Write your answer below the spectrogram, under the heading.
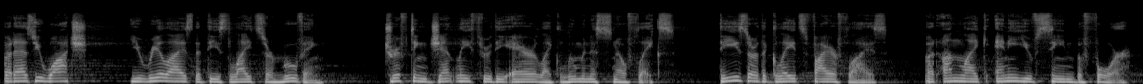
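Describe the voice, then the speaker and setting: A man narrating a scripted bedtime story and guided sleep meditation in a calm, gentle, unhurried, soothing manner. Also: medium pitch. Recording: long reverb on the voice.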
